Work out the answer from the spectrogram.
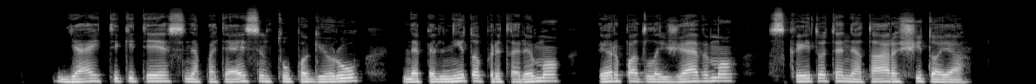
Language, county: Lithuanian, Klaipėda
